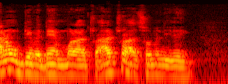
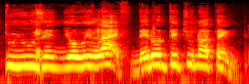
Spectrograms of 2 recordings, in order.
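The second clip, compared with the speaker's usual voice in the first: heated rant; 6 semitones higher, 8 dB louder than usual. Real, not acted. Ranting about school.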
